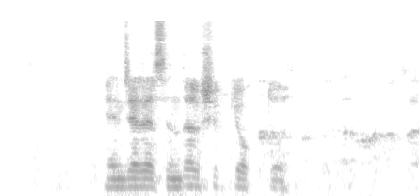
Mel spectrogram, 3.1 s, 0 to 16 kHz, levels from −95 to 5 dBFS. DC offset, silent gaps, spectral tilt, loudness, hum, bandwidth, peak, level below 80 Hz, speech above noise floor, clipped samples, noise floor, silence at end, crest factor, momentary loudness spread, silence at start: under 0.1%; none; -1.5 dB/octave; -56 LUFS; none; 11.5 kHz; -38 dBFS; under -90 dBFS; 30 dB; under 0.1%; -89 dBFS; 0 s; 24 dB; 14 LU; 0.8 s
